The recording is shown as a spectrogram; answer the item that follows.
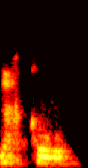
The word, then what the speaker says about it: knuckle: Now, a nice little phrasal verb here is to knuckle down. To knuckle down. Hard to pronounce, I know. No, fun to pronounce. Knuckle. Cull. It's the dark L.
